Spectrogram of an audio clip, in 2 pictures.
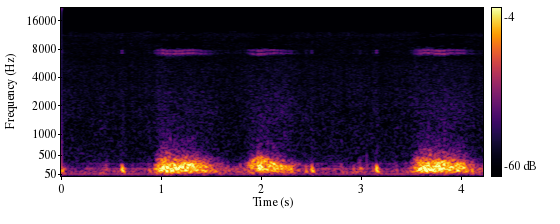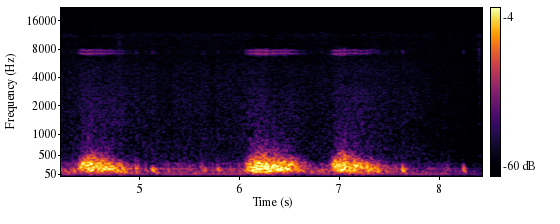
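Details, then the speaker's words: Normal bronchovesicular breath sounds in a healthy patient: three medium-pitched cycles at about 22 a minute, with inspiration and expiration about equal in length. "bronchovisicular sounds have an intermediate pitch and intensity inspiratory and expiratory sounds are about equal in duration and a silent gap may or may not separate them"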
